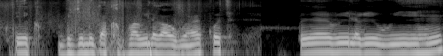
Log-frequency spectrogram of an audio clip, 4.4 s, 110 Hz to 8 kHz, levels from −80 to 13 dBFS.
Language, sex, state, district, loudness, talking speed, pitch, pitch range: Hindi, male, Uttar Pradesh, Hamirpur, -19 LUFS, 190 wpm, 145 Hz, 140-155 Hz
